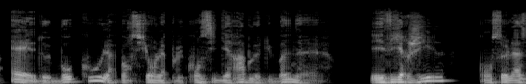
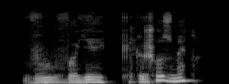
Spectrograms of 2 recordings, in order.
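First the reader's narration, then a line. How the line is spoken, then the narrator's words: Timid curious question. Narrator (French): demanda timidement l'apprenti, dont la curiosité était de plus en plus aiguisée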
